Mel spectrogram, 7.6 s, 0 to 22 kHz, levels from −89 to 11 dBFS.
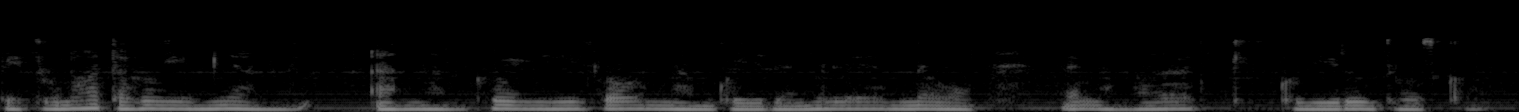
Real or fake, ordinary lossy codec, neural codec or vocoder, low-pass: real; AAC, 48 kbps; none; 5.4 kHz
